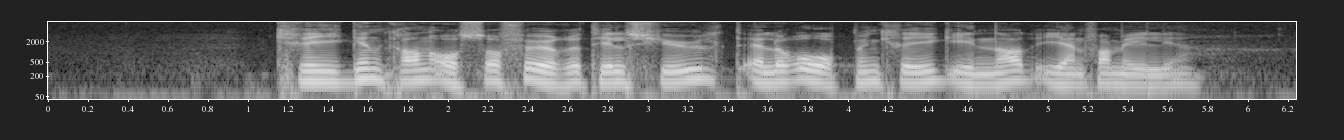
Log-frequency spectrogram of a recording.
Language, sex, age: Norwegian, male, 54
